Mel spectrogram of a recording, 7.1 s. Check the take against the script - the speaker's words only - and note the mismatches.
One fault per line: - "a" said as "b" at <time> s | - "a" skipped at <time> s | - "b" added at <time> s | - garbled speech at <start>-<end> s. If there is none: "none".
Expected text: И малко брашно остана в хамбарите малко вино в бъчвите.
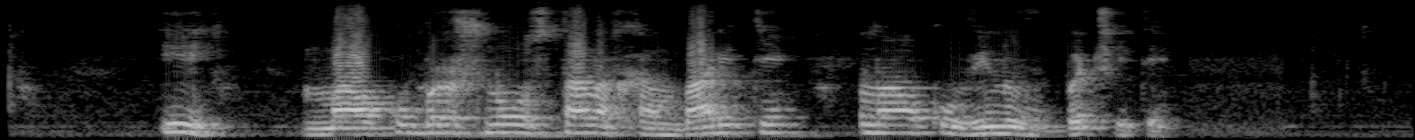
none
